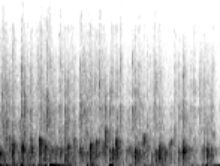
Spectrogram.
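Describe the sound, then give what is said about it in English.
A crowd applauds steadily for talented students for the whole stretch, a dense, even patter of many hands clapping at once with no talk on top. “Okay, please, a round of applause for our talented students.”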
